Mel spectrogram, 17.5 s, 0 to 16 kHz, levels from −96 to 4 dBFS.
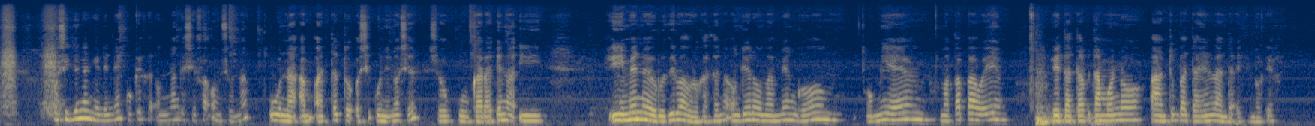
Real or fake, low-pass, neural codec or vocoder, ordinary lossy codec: real; 14.4 kHz; none; AAC, 96 kbps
